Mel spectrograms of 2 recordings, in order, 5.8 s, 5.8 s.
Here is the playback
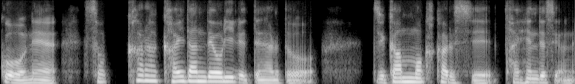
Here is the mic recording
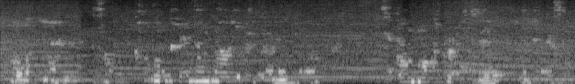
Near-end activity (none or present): none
